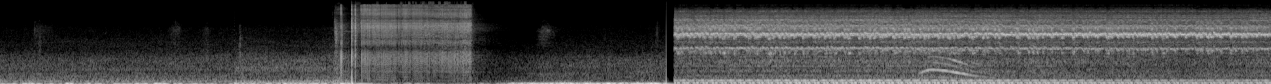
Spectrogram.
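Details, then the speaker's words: 1996 Baja Outlaw 20 boat, 5.7L MerCruiser V8, timing being reset: steady high-pitched squeal rides over a rough-running engine without dropping out. "I got some belt conditioner because the belt squeak is terrible"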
